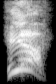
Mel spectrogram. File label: Horse Sprint Adult; Duviri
